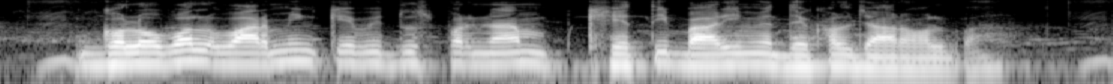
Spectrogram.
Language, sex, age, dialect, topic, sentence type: Bhojpuri, male, <18, Northern, agriculture, statement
